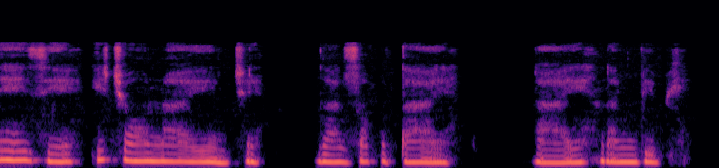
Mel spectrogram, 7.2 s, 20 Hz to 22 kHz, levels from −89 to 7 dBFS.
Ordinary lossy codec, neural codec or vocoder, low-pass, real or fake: none; none; none; real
